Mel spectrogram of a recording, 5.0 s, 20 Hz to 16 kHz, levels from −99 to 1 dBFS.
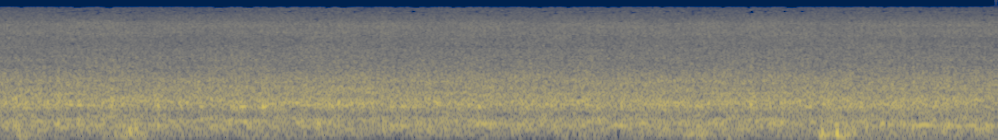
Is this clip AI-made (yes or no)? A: yes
